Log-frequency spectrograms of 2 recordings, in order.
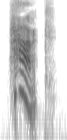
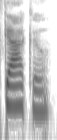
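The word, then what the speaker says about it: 学: Okay, the word for study. In Chinese, it's che. In Korean, Hack. And in Japanese, it's gaku.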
